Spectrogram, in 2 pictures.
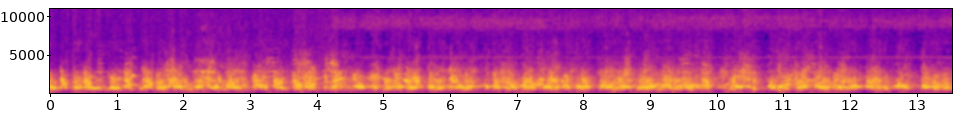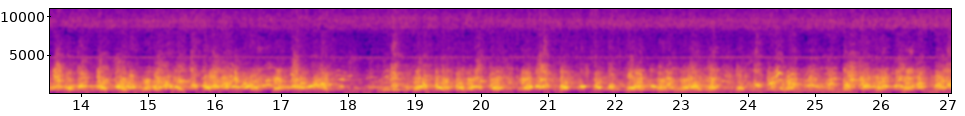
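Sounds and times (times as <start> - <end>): pack of dogs barking and yelping: 0.0 - 27.0.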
